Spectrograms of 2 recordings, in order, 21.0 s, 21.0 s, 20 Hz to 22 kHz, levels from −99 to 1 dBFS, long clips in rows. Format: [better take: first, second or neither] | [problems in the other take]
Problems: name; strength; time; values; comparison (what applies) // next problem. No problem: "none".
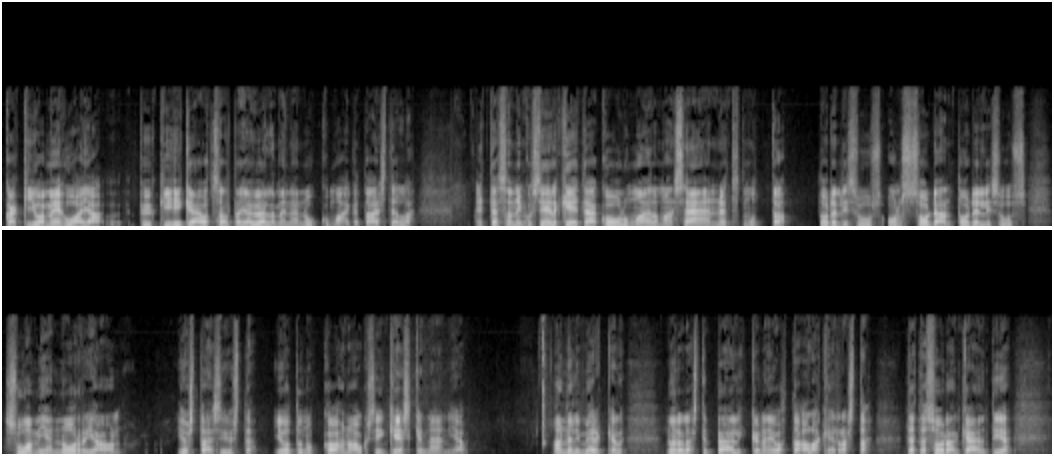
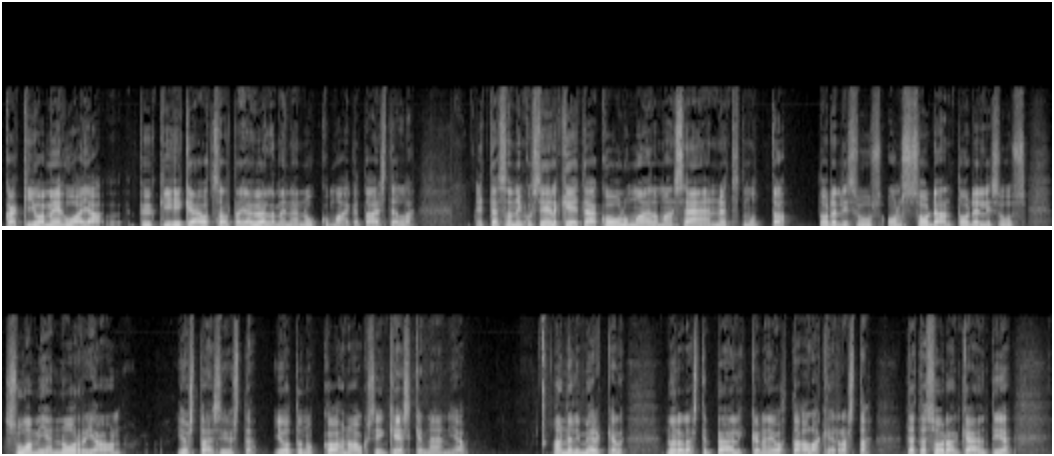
second | thin; somewhat; fading below 300 Hz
